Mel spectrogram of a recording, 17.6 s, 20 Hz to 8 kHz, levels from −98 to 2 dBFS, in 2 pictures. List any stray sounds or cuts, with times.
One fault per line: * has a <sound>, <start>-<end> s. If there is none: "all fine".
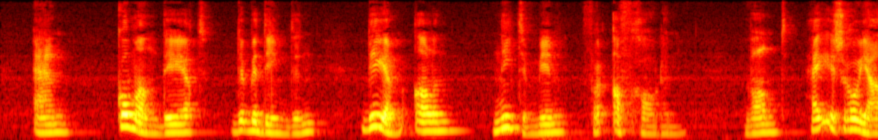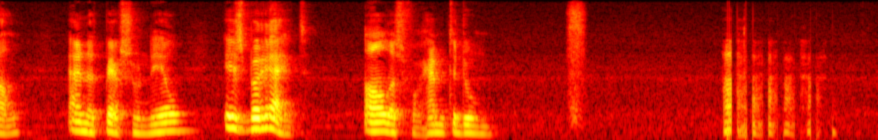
* has a sneeze, 14.4-14.7 s
* has a laugh, 16.0-17.2 s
